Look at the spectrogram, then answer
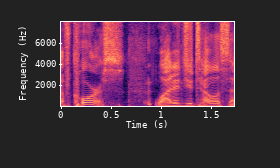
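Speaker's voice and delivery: combative, contrary, argumentative tone. Retelling a reply to the production manager's reminder: retelling an argumentative reply. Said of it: "I was so argumentative".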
